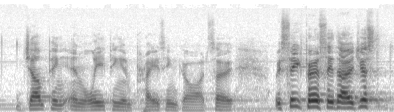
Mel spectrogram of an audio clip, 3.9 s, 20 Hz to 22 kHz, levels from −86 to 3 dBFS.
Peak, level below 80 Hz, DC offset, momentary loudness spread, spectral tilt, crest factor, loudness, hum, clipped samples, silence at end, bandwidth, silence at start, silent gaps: -8 dBFS; -64 dBFS; under 0.1%; 17 LU; -4 dB/octave; 20 dB; -27 LUFS; none; under 0.1%; 0.05 s; 18 kHz; 0.15 s; none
